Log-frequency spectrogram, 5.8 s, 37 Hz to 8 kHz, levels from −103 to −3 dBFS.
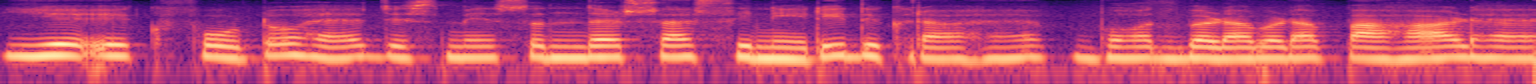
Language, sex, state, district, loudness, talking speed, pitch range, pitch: Hindi, female, Odisha, Sambalpur, -17 LUFS, 165 wpm, 200-220 Hz, 205 Hz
